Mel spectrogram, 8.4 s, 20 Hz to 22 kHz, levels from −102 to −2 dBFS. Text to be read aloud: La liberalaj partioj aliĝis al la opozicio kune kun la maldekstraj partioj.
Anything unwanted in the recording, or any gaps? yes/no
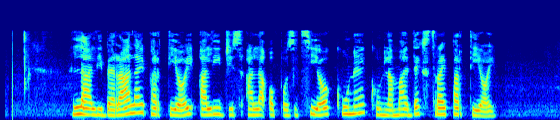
no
